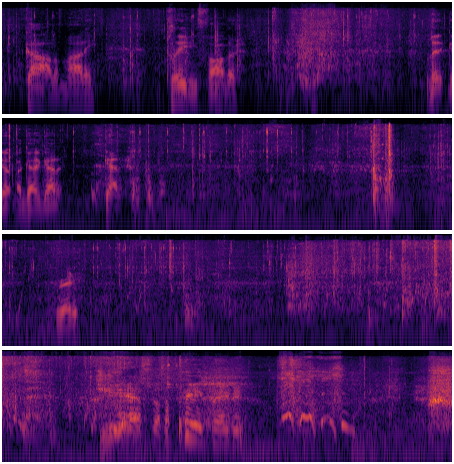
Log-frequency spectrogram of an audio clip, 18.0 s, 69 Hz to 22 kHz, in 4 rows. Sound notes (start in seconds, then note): 12.1 water splashing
